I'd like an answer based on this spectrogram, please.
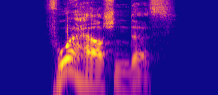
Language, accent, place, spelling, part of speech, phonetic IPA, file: German, Germany, Berlin, vorherrschendes, adjective, [ˈfoːɐ̯ˌhɛʁʃn̩dəs], De-vorherrschendes.ogg
- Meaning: strong/mixed nominative/accusative neuter singular of vorherrschend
